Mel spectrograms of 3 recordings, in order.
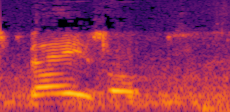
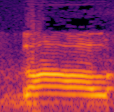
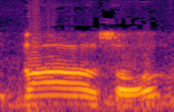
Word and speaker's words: Basel: Now, I do travel a bit around Europe, and I've never come across Basel. There is Basel or Basel. Yes. But now the BBC have invented Basel.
